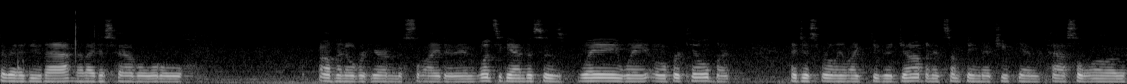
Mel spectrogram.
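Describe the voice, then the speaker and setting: This man's voice is fairly high and monotone, with flat intonation. He moves at a fairly quick pace. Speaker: DIY mechanic video host. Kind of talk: tutorial. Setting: home workshop. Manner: casual, with many fillers.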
